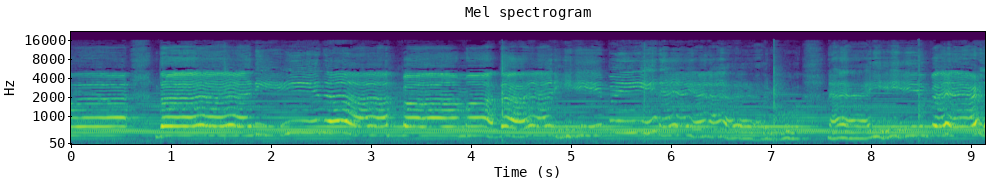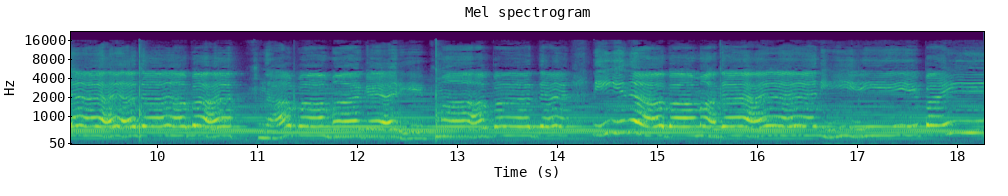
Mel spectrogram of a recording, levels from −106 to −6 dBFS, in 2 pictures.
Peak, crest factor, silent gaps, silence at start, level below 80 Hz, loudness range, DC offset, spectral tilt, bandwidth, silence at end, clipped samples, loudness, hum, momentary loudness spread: -8 dBFS; 16 dB; none; 0 s; -66 dBFS; 4 LU; under 0.1%; -3 dB/octave; 15.5 kHz; 0 s; under 0.1%; -24 LUFS; none; 8 LU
